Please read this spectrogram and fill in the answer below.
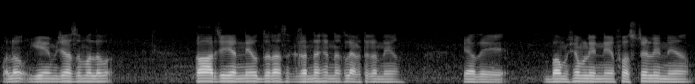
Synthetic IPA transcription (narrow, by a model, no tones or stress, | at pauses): mə̰t̪ləbɡeːmt͡ʃəs̬mət̪ləb | kaːɾt͡ʃəd͡ʒənːẽːʊd̪ːəɾasɡəɾnãːʃənːãːkʰlɛːkʈkəɾneːãː | kaːd̪eː | bəmʃəmliːneːãːpʰəsʈəliːneːãː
